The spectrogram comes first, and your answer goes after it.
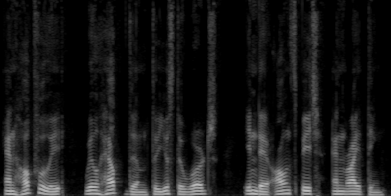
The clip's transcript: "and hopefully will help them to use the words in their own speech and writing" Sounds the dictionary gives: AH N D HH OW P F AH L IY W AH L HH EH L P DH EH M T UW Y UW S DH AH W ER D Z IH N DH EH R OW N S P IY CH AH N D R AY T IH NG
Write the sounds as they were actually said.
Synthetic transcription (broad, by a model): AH N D HH OW P F AH L IY W AH L HH EH L P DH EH M T UW Y UW S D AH W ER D S IH N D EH R OW N S P IY CH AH N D R AY T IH NG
